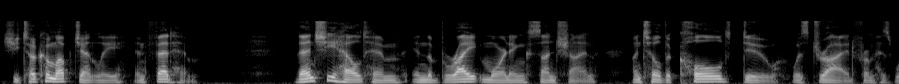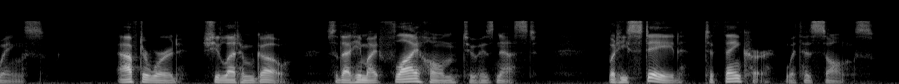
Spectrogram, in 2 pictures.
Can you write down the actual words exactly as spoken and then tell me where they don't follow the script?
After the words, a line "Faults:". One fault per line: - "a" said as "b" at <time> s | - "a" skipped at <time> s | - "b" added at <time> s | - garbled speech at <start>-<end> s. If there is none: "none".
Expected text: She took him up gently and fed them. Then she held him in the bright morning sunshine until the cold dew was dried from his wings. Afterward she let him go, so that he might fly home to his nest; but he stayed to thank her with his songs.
She took him up gently and fed him. Then she held him in the bright morning sunshine until the cold dew was dried from his wings. Afterward she let him go, so that he might fly home to his nest; but he stayed to thank her with his songs.
Faults:
- "them" said as "him" at 1.7 s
